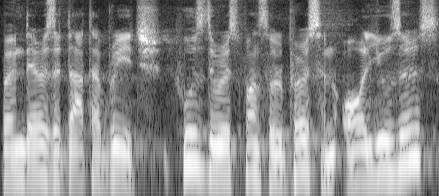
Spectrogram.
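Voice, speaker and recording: A man's fairly high voice with lively intonation and a German accent. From Germany. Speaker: lawyer. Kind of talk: panel discussion. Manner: halting, many fillers.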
